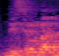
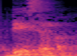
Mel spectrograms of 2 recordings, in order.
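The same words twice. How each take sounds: First: "ডিসেম্বর" evenly, Bangla style, with final r; wrong pronunciation. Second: "ডিসেম্বর" as di-SEM-ba, r silent; correct pronunciation. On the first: Teacher showing learners what to avoid, wrong pronunciation. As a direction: sound the r ending "ডিসেম্বর". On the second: Teacher modelling December for learners, correct pronunciation. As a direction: lift "ডিসেম্বর" and drop its final r. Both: Shown as a demonstration. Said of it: "ডিসেম্বর না ভাইয়া".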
